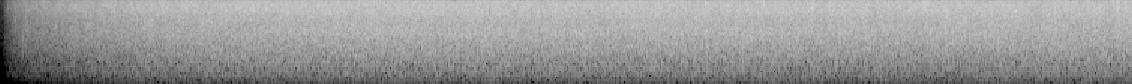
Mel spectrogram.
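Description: Steady rain falling, an even rushing noise that fades in over about the first second.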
